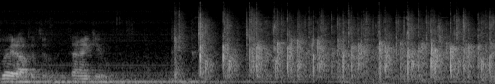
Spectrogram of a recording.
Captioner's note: audience applauds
